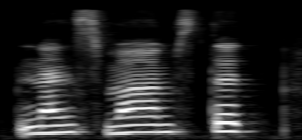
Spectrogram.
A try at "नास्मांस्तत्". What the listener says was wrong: And then the next word right after that is Nasmams. That you said na, it's na sound.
